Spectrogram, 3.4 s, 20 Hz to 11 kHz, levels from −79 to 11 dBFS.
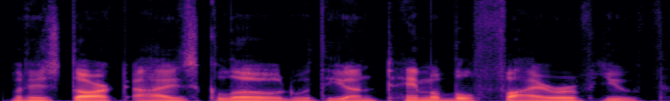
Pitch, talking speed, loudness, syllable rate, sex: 105 Hz, 195 wpm, -20 LUFS, 4.8 syllables/s, male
